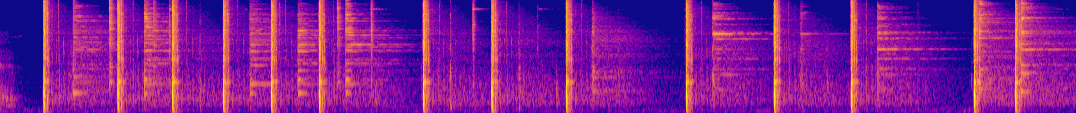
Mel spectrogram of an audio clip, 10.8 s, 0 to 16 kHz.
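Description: Suppressed Ruger PC Charger 9mm pistol firing subsonic suppressor ammunition in a rapid string of more than a dozen shots, about two a second, with a short pause after six seconds.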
